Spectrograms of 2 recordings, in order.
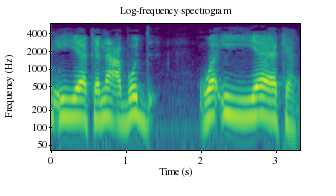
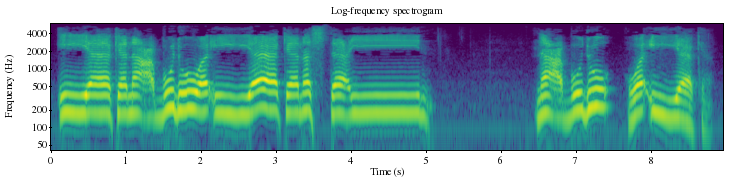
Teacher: ومن الأخطاء تسكين الدال لوجود واو متحرك بعدها · Shown in: first take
